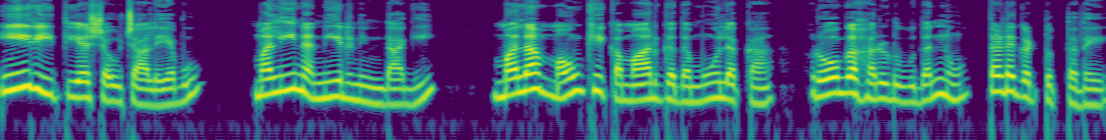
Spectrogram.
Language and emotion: Kannada, neutral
